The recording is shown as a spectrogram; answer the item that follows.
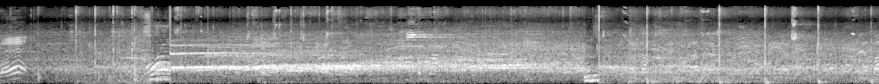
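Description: A basketball game in a gymnasium: sharp bounces of the ball and shoe squeaks over loud crowd noise. The crowd noise swells about two seconds in and holds as one sustained shout for several seconds. There is a single heavy thump late on.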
